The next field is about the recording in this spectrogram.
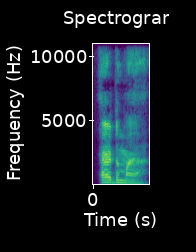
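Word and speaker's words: admire: অ্যাডমায়া, অ্যাডমায়া, এখানে লক্ষ্য করবেন যে আমরা আর এই শব্দটা উচ্চারণ হচ্ছে না, এই শব্দটা উচ্চারণ হচ্ছে অ্যাডমায়া।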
